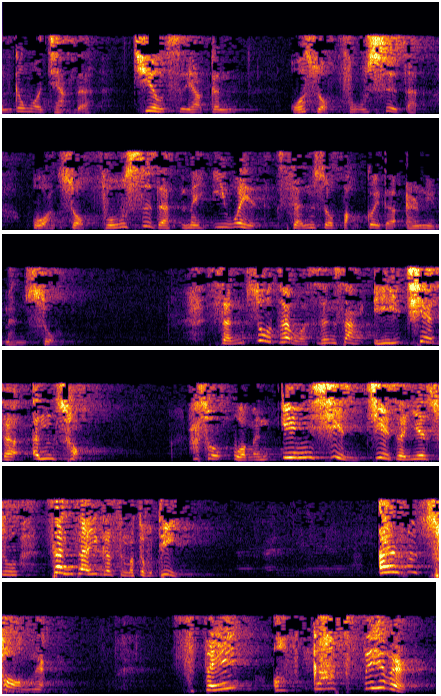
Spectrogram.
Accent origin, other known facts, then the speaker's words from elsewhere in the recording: Taiwan; 就像我们台湾人那每一个名字都是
